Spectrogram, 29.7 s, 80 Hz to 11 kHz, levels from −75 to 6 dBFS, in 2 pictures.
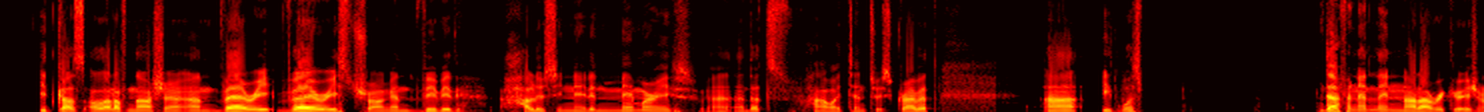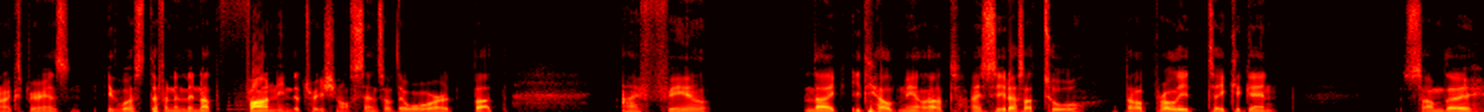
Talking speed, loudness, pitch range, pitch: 125 wpm, -27 LUFS, 125-135 Hz, 130 Hz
